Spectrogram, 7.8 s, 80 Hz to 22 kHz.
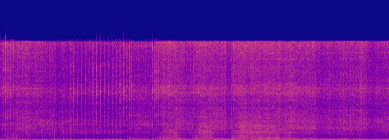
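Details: Yamaha NMAX single-cylinder scooter engine previously wrecked by water hammer in a flood, heard before rebuild with a 63 mm bore block. Loud, uneven beat with clattering and scraping over the revs, smoking heavily. Rough running from water hammer damage.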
